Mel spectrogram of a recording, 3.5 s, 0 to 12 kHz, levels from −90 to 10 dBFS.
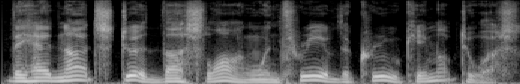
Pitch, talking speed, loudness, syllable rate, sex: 120 Hz, 260 wpm, -16 LUFS, 4.5 syllables/s, male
